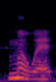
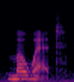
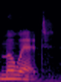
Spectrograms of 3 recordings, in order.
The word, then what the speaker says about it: Moët: with the wine Fox with me today is moet and Chandon champagne now I would like to make something perfectly clear this is pronounced moet and the reason for that is the champagne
